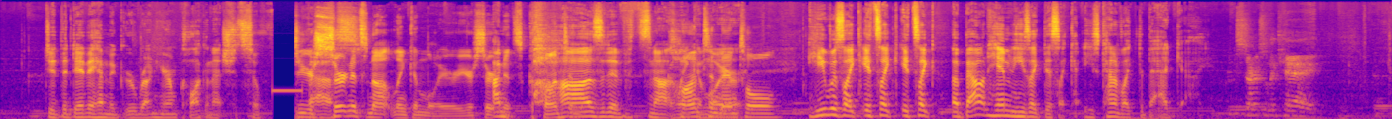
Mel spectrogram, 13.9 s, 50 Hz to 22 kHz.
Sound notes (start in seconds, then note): 2.7 beep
